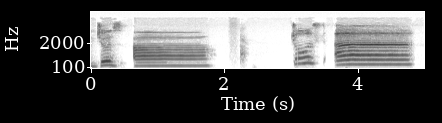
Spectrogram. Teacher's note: Okay, that was correct, but because we're going to read it as fatha with alif instead of tanween of fatha, we're going to prolong the sound for 2 seconds. So it's going to be juz'a.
